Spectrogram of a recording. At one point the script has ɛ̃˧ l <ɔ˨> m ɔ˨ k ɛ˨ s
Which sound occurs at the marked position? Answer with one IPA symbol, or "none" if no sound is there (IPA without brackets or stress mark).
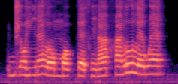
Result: ɔ˨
